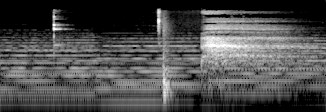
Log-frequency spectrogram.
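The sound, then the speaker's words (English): Two quick, light metallic clinks of aluminum cans tapping together in a New Year toast, spaced about a second apart, over a steady humming tonal background that swells louder near the end. No one speaks. “I raise a aluminum can to you, sir. Cheers and Happy New Year.”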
